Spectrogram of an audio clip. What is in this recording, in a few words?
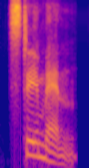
"stamen", Indian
